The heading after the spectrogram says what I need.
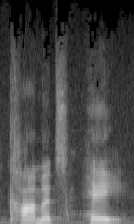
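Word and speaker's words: qamets he: And this one, comets hey. Comets hey. All right, the hey is silent here, but it's part of the vowel. It lengthens it further.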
